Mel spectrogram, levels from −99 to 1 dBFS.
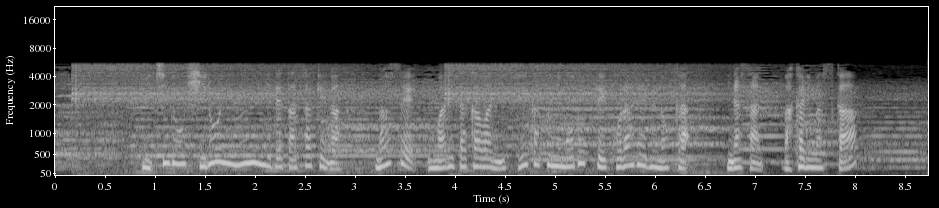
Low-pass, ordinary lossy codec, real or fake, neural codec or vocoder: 5.4 kHz; none; real; none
